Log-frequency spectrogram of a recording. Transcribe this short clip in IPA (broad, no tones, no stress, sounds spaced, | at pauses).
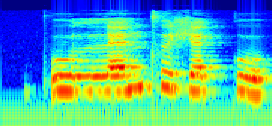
pʼ u lː ɛ n tʰ ɨ ʃ ɛ kː u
